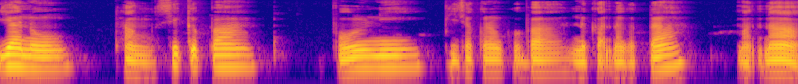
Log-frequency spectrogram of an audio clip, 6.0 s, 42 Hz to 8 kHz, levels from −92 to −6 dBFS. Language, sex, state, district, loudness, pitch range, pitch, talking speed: Garo, male, Meghalaya, South Garo Hills, -22 LUFS, 95-130 Hz, 115 Hz, 70 wpm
